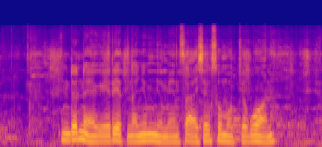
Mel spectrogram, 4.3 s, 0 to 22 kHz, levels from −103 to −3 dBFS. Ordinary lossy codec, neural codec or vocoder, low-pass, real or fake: none; codec, 24 kHz, 3.1 kbps, DualCodec; none; fake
